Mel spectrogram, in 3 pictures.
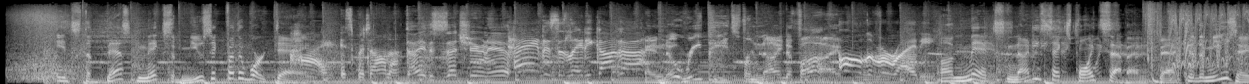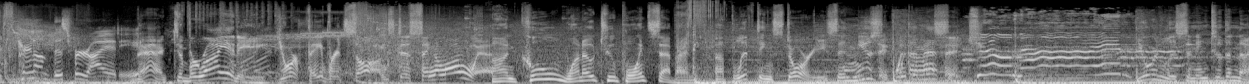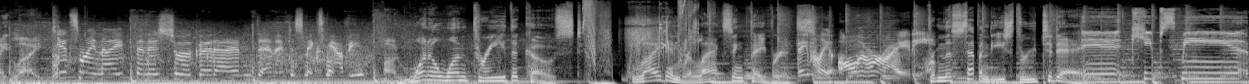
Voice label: AC Lite AC

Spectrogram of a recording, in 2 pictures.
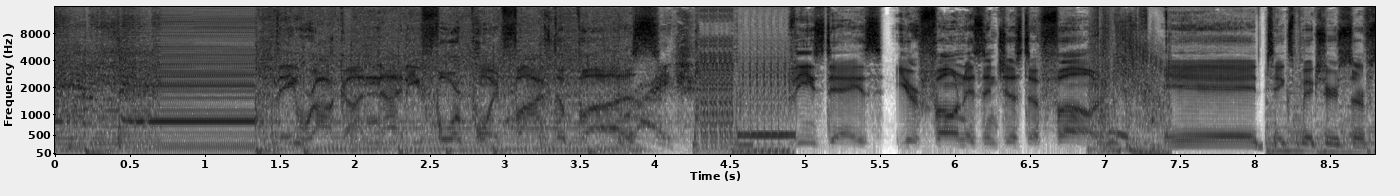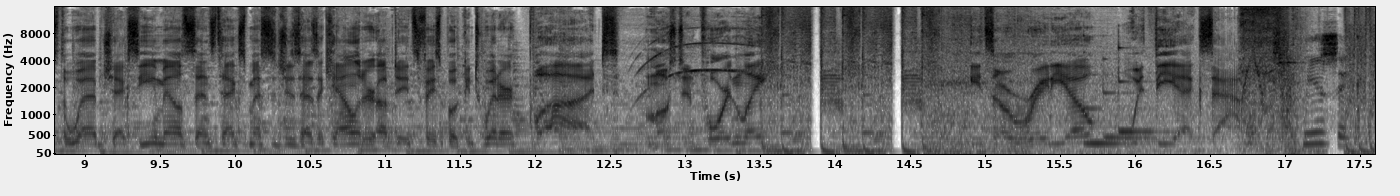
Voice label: Rock Imaging

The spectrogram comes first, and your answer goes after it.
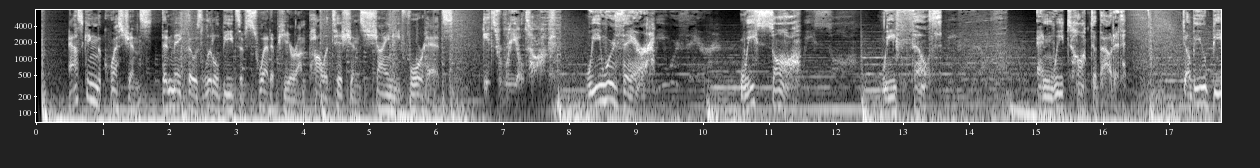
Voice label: News

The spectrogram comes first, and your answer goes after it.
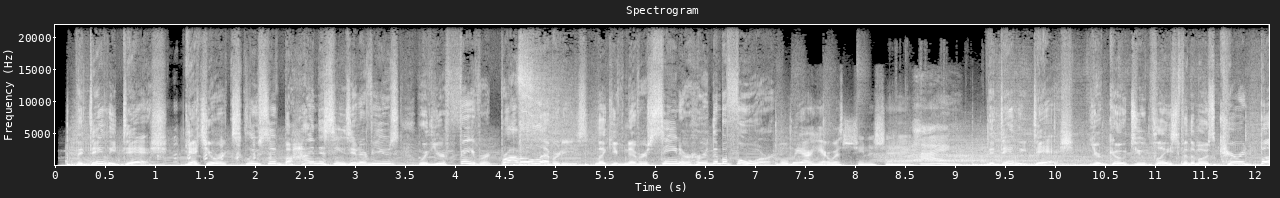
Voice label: PROMO

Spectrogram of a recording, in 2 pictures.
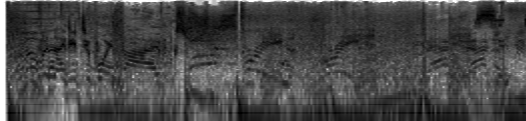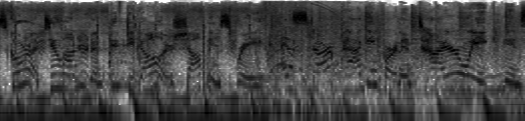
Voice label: Imaging

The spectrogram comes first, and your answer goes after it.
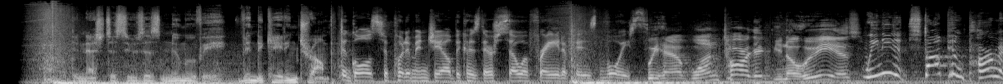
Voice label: Trailer; Salem NOW

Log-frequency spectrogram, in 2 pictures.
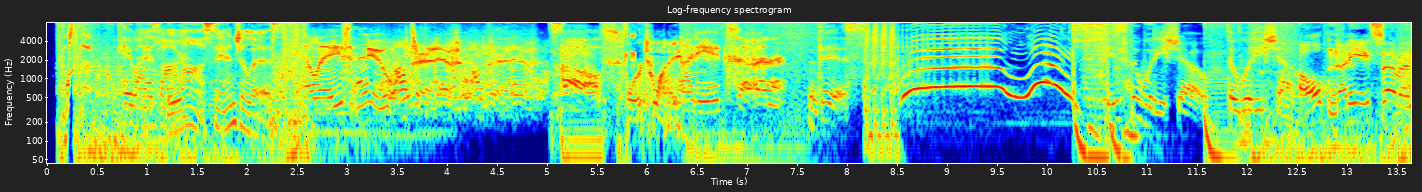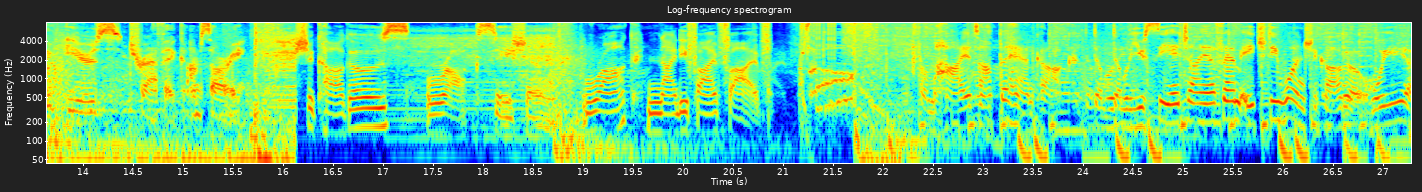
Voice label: Radio Imaging

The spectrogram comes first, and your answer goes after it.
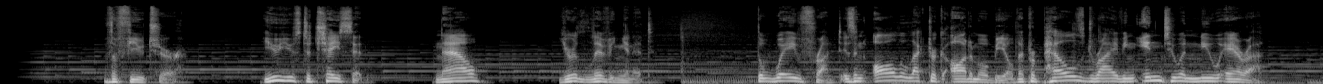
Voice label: Commercial

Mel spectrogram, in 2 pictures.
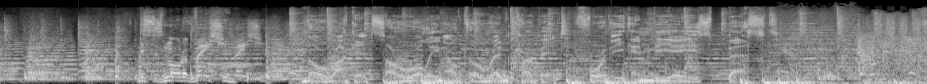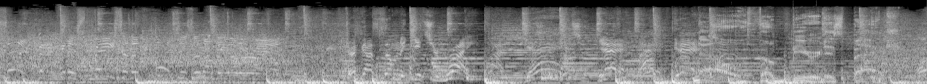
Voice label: Sports Imaging

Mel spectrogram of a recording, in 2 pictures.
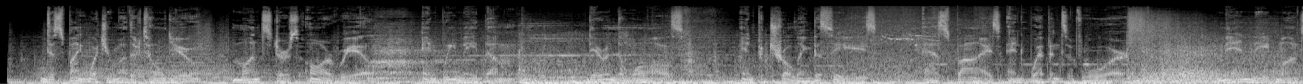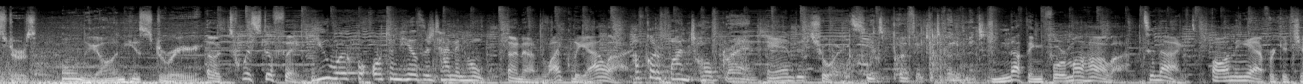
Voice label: Promo Male

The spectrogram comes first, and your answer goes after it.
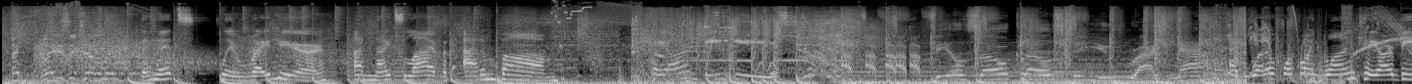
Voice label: Imaging CHR

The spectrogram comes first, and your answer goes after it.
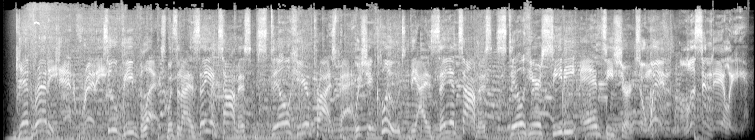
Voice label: Promo

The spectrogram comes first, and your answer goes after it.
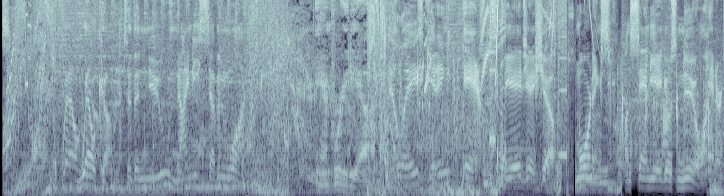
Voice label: Imaging

